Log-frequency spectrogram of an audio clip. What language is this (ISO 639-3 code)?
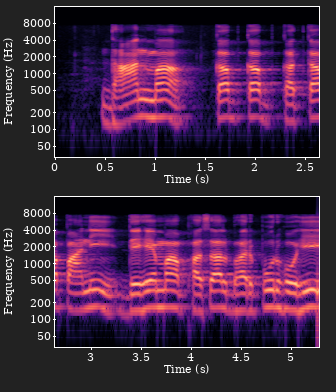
hne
